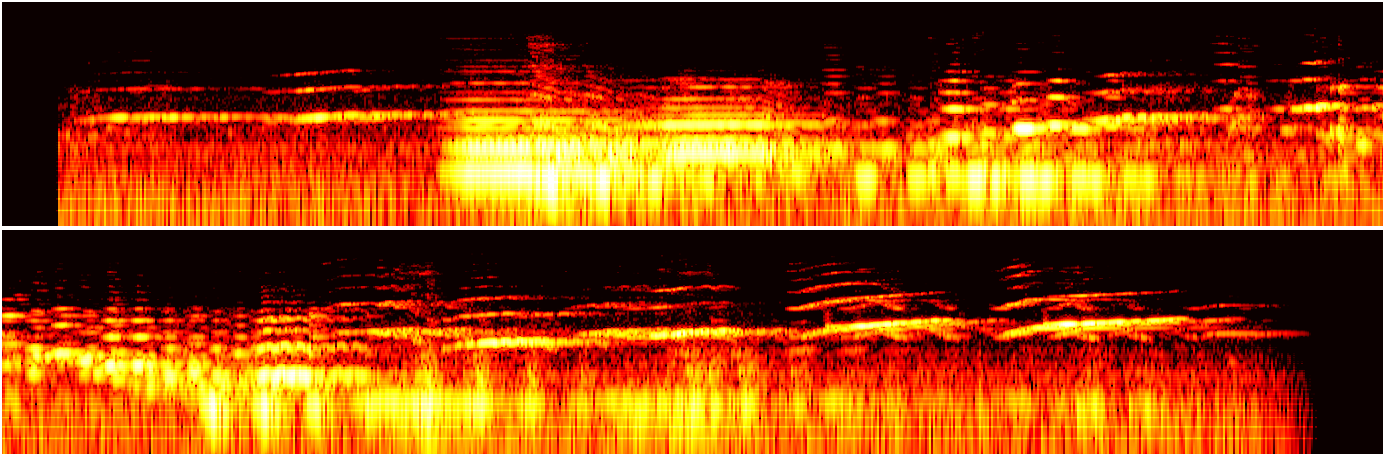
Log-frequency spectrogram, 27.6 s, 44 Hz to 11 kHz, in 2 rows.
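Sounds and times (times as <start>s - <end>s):
musicians jamming in a jam session: 4.4s - 26.0s.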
